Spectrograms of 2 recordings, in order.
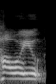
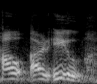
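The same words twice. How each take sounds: First: It is said in a native English-style accent. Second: It is said clearly in a Bangladeshi-style accent. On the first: This is how native speakers say it. "ওনাদের মতো অ্যাকসেন্টে কথা বলি না যে এরকম" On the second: This is how we said it, easy to understand. "আমরা তো বলতাম যে"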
